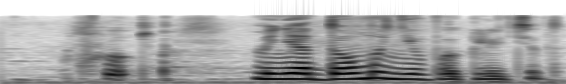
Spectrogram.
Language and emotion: Russian, neutral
